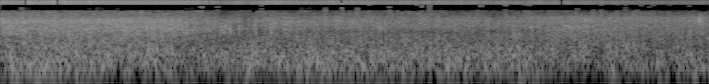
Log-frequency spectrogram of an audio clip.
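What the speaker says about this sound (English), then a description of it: "Surf's running pretty good." Surf and strong wind at Bob Hall Pier in Corpus Christi on a windy day form a loud, steady, unbroken roar of crashing waves and gusting air that fills the whole stretch.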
